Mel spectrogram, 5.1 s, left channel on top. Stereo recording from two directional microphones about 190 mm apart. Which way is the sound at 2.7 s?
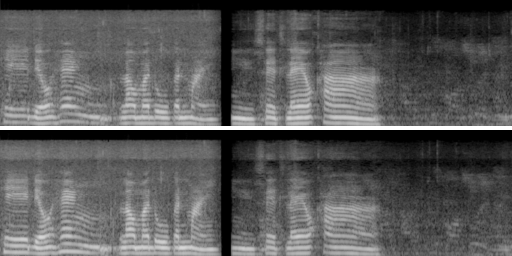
30° left (ahead or behind).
